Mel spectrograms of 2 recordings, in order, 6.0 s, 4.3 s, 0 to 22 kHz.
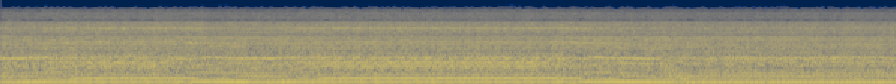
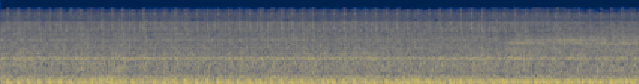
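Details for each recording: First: Honda Beat ESP fuel-injected scooter, revs rise unevenly and dip twice early, then steady but still stumbles slightly under throttle. Hesitation ("brebet"); coil resistance read normal, slight corrosion on its wiring; data judged only about 75% normal, O2 sensor readings questioned. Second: Honda Beat ESP fuel-injected scooter that was hesitating, with RPM previously dropping: single cylinder idles evenly at a fast, settled rate around 1,600–1,700 rpm with no stumbles or misses; idle now holds steady.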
